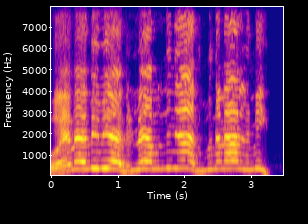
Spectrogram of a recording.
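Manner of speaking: put-on Cajun French accent, pitched way up, drawn out. Joking about what to say to another streamer: mock cajun french talk. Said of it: "I'm just gonna start talking Cajun French on him".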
